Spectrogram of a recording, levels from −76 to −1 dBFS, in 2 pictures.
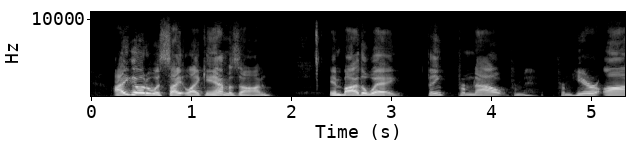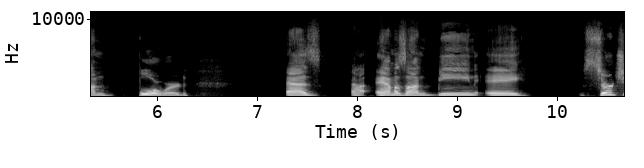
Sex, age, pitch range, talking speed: male, 40-59, 125-170 Hz, 140 wpm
